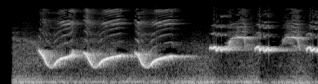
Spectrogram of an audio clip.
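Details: Black-throated laughingthrush (poksay hitam, poksay hongkong) song used as a lure for young birds just beginning to sing: three loud swooping whistles dipping then rising, followed by level, clear whistled notes alternating in pitch.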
